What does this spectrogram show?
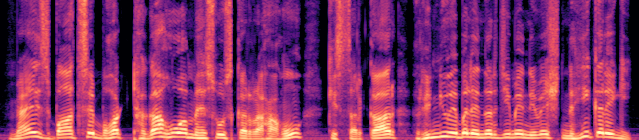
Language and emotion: Hindi, angry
